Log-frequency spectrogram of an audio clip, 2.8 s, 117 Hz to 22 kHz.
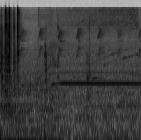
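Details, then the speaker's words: Desktop PC (Gigabyte GA-F2A55M-DS2, R9 270X GPU) that randomly hard-crashes: after the power-on clicks, a thin steady high whine holds one pitch over the low fan hum; the whine's source is not yet found. "So when I turn it on, you may be able to hear a whining sound."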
